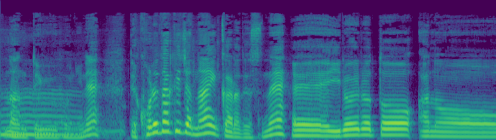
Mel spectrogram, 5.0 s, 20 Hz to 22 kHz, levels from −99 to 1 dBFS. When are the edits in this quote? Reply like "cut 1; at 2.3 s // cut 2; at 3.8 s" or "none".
cut 1; at 2.9 s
